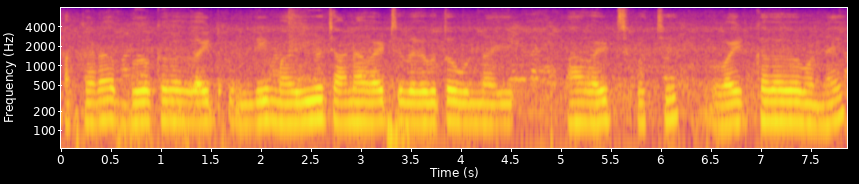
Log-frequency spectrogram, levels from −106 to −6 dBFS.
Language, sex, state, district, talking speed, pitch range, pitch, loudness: Telugu, male, Andhra Pradesh, Sri Satya Sai, 130 wpm, 130-145 Hz, 135 Hz, -14 LUFS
